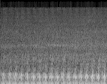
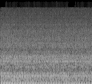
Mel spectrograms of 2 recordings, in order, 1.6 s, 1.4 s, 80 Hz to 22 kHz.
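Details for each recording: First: Dirty manual-transmission non-twin-turbo 2+2 Z car that was reluctant to start: lumpy idle with a steady stumble about four times a second and uneven chuff. Not running on all cylinders, with an oil smell from the exhaust; rings suspected gone. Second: Deer-damaged Ford Fusion that was misfiring, suspected bad coil, then cleared up: steady, even idle with a smooth low hum, no stumbling or skipped beats. Now running cleanly.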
